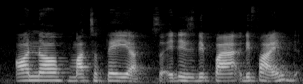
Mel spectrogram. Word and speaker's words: onomatopoeia: what it means so anomaly are pronounced on pronounced as honor mata paya so it is the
